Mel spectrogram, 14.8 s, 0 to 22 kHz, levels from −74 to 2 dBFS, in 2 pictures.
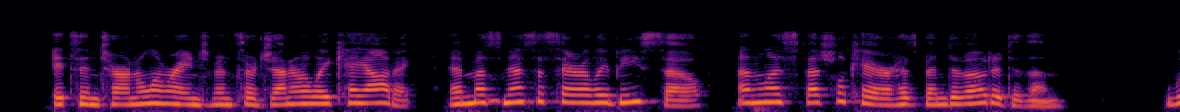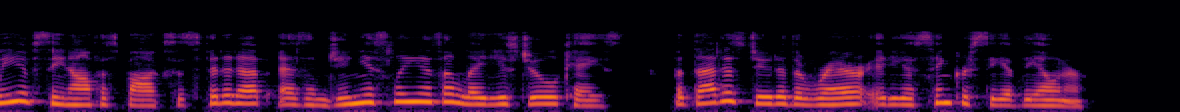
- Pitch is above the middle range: Yes, high, 210 Hz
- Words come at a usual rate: Yes, average, 180 wpm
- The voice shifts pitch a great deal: No, average, 4.5 semitones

